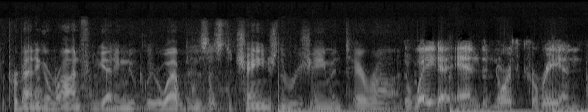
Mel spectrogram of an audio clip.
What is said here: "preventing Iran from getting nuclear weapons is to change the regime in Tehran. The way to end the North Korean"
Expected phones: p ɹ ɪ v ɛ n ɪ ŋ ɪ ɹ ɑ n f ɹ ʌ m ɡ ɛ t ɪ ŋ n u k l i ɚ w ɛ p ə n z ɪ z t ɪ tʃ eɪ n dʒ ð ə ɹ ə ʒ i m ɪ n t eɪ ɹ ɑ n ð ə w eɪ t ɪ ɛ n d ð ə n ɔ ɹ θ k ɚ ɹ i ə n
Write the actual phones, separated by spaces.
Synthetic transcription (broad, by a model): p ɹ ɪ v ɛ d ɪ ŋ ɪ ɹ ɑ n f ɹ ʌ m ɡ ɛ t ɪ ŋ n u k l i ɚ w ɛ p ə n z ɪ z t ɪ tʃ eɪ n dʒ ð ə ɹ ə ʒ i m ɪ n t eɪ ɹ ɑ n ð ə w eɪ t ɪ ɛ n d ð ə n ɔ ɹ θ k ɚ ɹ i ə n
